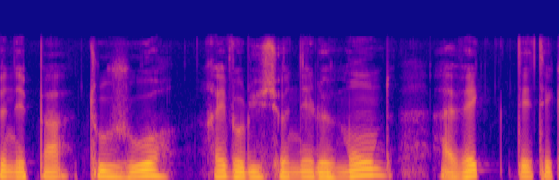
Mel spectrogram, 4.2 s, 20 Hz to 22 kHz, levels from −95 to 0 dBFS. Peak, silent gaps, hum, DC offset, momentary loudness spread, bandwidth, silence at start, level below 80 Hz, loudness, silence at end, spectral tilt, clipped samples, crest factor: -6 dBFS; none; none; under 0.1%; 8 LU; 9.2 kHz; 0 s; -54 dBFS; -22 LUFS; 0.05 s; -8 dB/octave; under 0.1%; 16 dB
